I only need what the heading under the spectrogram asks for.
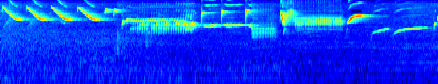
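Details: Belgian canary song: a run of descending slurred notes, then lower buzzy sustained tones and brief rising whistles over a noisy background.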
